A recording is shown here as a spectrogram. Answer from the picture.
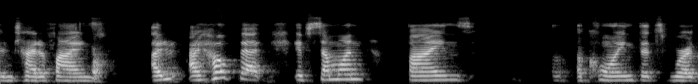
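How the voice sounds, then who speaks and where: A woman speaks at a very slow pace in a medium pitch, her tone bright and sharp, with ordinary pitch variation. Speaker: live-stream seller hosting a storage-unit auction. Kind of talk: live auction stream, chatty talk to camera.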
